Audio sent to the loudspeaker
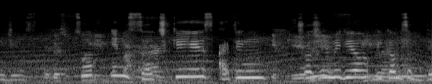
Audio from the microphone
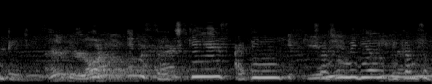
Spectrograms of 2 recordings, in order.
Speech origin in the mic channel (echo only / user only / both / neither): both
